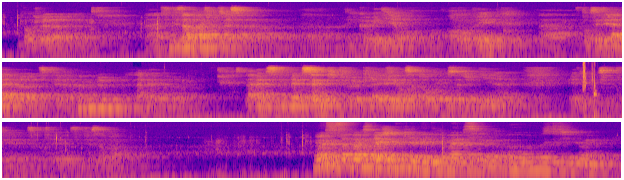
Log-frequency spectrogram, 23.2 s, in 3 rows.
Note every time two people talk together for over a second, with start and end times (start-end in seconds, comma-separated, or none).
none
